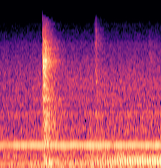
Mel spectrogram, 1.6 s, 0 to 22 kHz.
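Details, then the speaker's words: Monarch 10ee toolmaker's lathe, warmed up and lubrication checked, control switched on: a click then steady low hum as the big transformer kicks in and energizes. "you can hear that big Transformer starting to kick in"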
